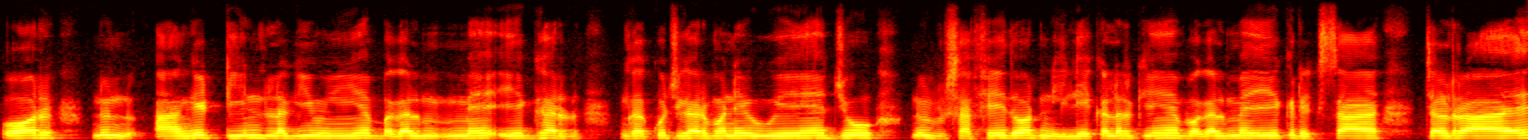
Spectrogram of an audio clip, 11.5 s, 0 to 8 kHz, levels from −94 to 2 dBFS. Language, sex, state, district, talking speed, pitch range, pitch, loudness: Hindi, male, Maharashtra, Nagpur, 150 wpm, 135-145 Hz, 140 Hz, -19 LUFS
